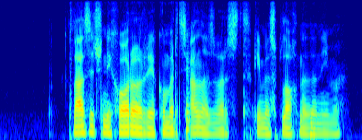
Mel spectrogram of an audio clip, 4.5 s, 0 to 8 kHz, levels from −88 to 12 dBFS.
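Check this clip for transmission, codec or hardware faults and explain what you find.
Two brief dropouts mark this speech clip, at 2.34 to 2.40 s and again at 3.84 to 3.90 s, each heard as a short smear or wobble where the sound briefly loses its natural movement before settling back. Both are short concealed packet loss: about 40 ms of audio failed to reach the decoder in time, and the receiver covered the gap by extending the preceding sound, carrying its pitch forward for voiced parts or shaped noise for unvoiced ones, then crossfading into the real signal. A short consonant inside either window can disappear. Across the clip, the band stops at 8 kHz, consistent with a wideband call codec running at around 64 kbps.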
